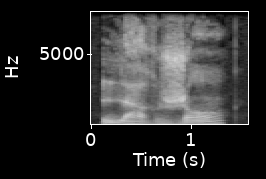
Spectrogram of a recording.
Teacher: so you've got this nasal here, en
